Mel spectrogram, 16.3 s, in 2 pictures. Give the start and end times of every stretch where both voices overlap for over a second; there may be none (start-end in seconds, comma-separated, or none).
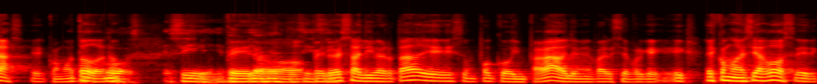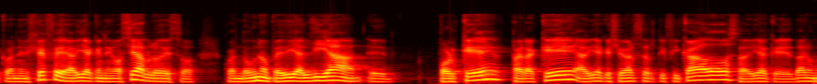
2.3-3.5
